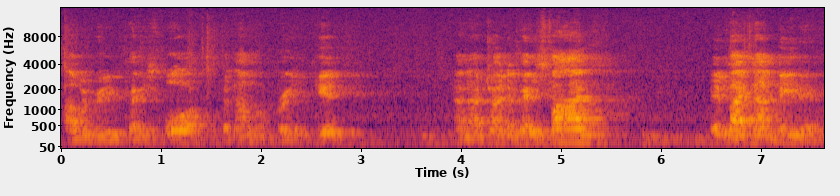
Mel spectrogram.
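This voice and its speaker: Noticeable background noise and audible room echo surround the speaker. A man talks at a medium pitch with ordinary pitch variation. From Delaware, US. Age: 90s. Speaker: elder recounting school memories. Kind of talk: personal testimony speech. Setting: fire hall event with audience.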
